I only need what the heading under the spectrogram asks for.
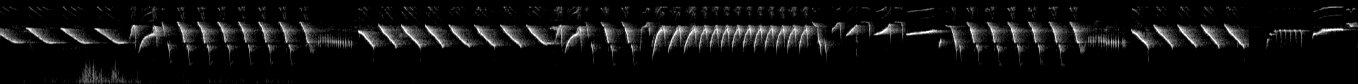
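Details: Kept canary delivering a long 'cengkok super mewah' song with glatik batu fill-in phrases: rapid bursts of repeated down-slurred notes alternating with buzzy fast trills and brief pauses, loud and continuous, with a short low thump near the start.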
